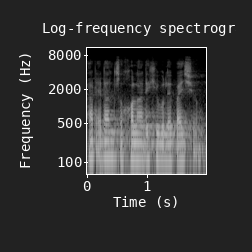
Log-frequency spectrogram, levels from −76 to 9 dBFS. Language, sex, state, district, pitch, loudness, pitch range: Assamese, male, Assam, Hailakandi, 110 Hz, -21 LUFS, 105-110 Hz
